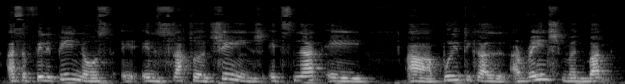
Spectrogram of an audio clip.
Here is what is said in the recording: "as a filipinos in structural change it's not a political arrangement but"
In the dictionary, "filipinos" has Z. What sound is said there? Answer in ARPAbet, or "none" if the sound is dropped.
S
